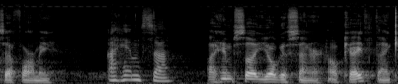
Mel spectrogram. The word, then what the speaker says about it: Ahimsa: I'm going to let you pronounce that for me. Ahimsa.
